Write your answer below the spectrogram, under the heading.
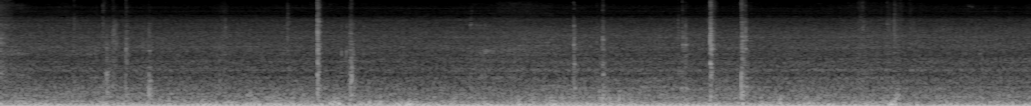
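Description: A scattering of short plastic clicks from the overhead map-light switches being pressed, over a steady low rumble inside the car.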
